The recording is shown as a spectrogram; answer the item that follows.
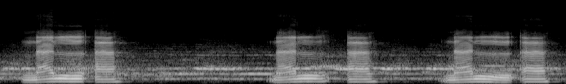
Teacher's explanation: Wassabiqunal, ada alif lam berjumpa dengan hamzah. Alif lam qamariyah, hukumnya izhar qamari. Baca jelas, jangan tawallud.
